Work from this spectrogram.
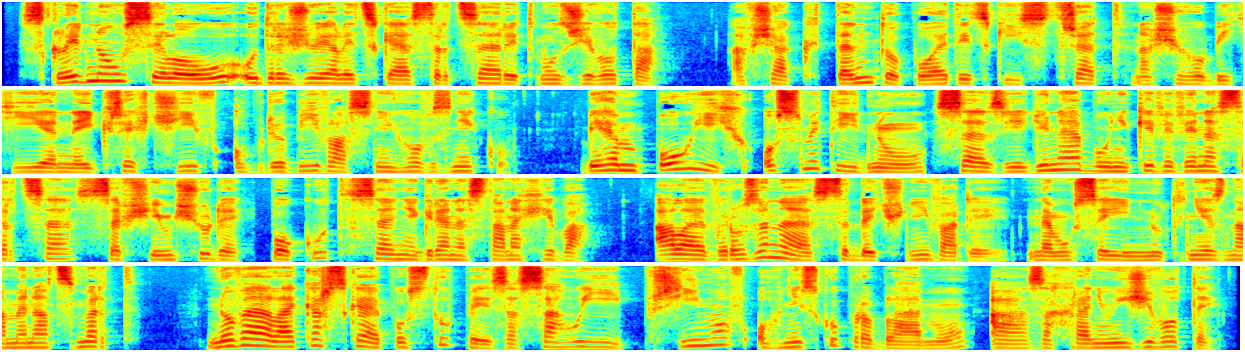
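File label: Female Czech documentary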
